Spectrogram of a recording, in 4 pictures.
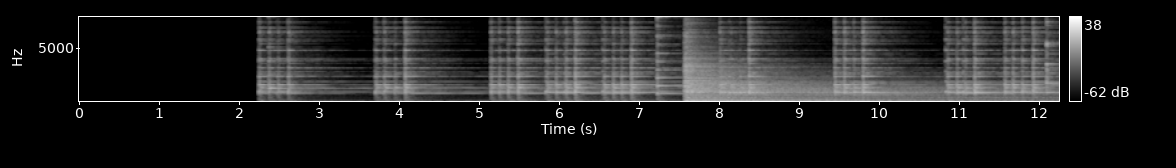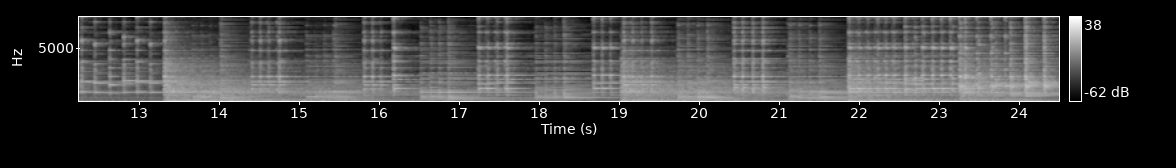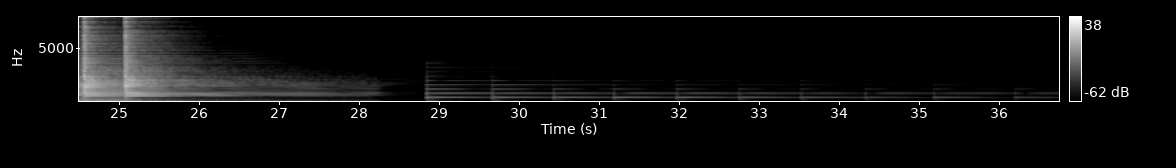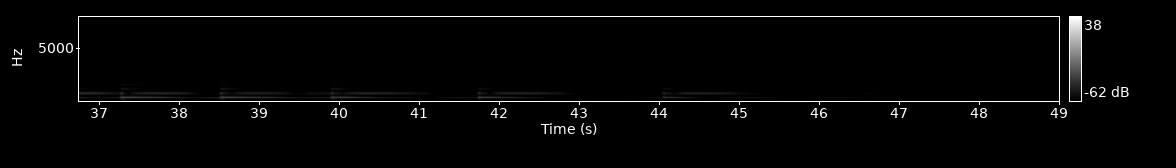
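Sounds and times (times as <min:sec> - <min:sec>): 
mini grand piano: 0:02.2 - 0:28.2, 0:28.8 - 0:38.0.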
